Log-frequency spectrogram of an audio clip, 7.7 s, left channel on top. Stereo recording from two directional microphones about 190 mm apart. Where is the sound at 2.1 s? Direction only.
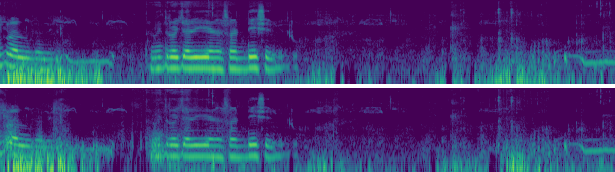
55° left (ahead or behind); by 3.6 s 30° left (ahead or behind).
